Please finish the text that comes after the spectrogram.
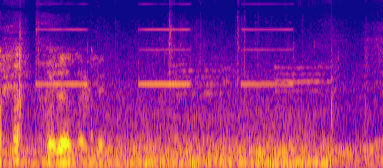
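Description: A car being driven on a first day of driving lessons gives a low steady engine and road rumble throughout, with a brief thump early on and faint high tonal whines above.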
